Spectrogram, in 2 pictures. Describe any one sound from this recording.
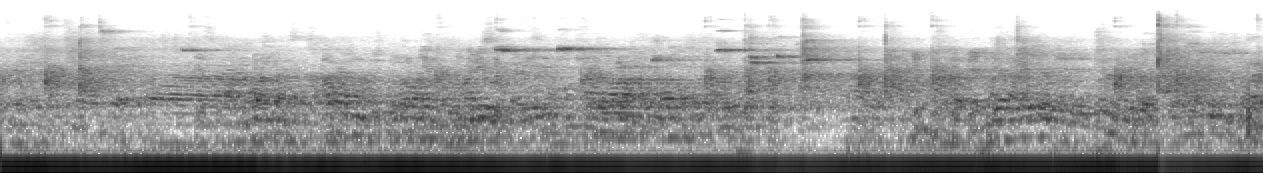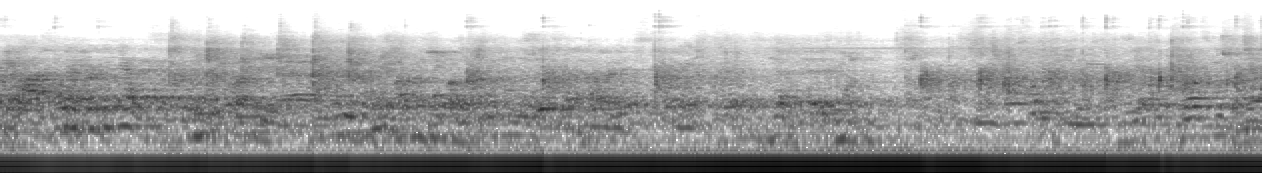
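Table tennis balls click against paddles and tables in a quick, uneven rhythm.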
